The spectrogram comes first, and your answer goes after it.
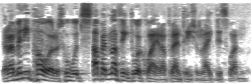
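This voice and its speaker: A man's voice: lowish voice, wildly swooping pitch, fast, darkish tone, slight background noise. An actor playing a domineering, suspicious plantation owner and father in a 1950s radio drama, formal and self-justifying in manner. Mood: stern, defensive. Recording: dull vintage 1950s radio recording.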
